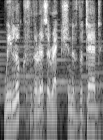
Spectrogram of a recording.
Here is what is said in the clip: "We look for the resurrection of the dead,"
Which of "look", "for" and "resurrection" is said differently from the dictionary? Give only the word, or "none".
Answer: none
